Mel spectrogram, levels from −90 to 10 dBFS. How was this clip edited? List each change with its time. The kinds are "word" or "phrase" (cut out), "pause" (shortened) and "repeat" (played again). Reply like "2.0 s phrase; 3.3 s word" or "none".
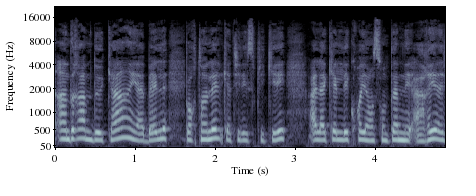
1.6 s phrase; 2.1 s phrase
